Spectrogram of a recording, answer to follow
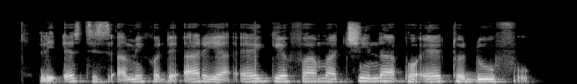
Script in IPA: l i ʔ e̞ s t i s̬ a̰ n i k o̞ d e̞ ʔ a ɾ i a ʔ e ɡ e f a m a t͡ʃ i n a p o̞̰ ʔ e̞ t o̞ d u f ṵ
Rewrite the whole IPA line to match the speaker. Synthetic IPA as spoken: l i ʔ e̞ s t i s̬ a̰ m i k o̞ d e̞ ʔ a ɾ i a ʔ e ɡ e f a m a t͡ʃ i n a p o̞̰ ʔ e̞ t o̞ d u f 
